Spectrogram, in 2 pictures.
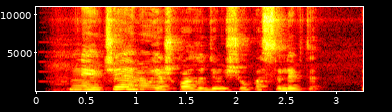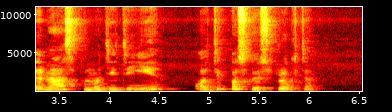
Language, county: Lithuanian, Kaunas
